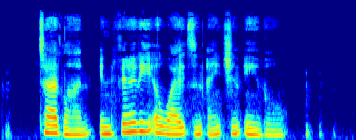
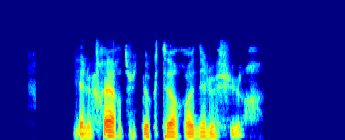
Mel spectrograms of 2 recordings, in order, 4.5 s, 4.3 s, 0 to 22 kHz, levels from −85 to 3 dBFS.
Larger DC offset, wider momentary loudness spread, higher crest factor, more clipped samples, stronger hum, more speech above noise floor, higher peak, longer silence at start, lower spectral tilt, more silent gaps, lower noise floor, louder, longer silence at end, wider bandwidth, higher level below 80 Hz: neither; second, 10 LU vs 19 LU; about the same, 18 dB vs 20 dB; neither; neither; second, 37 dB vs over 70 dB; second, -6 dBFS vs -2 dBFS; second, 0.5 s vs 0.95 s; second, -6 dB/octave vs -8.5 dB/octave; neither; second, -58 dBFS vs under -90 dBFS; about the same, -23 LUFS vs -21 LUFS; second, 0.6 s vs 1.1 s; first, 15.5 kHz vs 6.8 kHz; second, -58 dBFS vs -50 dBFS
